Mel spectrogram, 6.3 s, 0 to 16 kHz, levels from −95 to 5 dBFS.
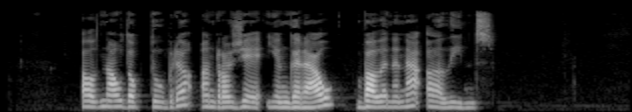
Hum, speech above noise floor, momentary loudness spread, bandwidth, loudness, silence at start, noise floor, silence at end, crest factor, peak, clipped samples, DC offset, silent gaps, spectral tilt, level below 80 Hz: none; 54 dB; 12 LU; 11 kHz; -24 LUFS; 0.8 s; -77 dBFS; 1.45 s; 22 dB; -4 dBFS; under 0.1%; under 0.1%; none; -6 dB/octave; -74 dBFS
